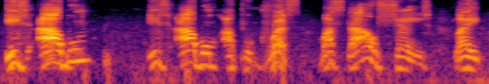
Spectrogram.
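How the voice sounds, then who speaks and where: A man, a hip-hop artist who calls his own voice deep, though it sits a touch higher than most men's. He rambles in animated, streetwise slang and swears freely, and the recording is dry and close to the mic. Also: slow pace, breathy edge, no echo. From New York. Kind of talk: casual podcast chat.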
